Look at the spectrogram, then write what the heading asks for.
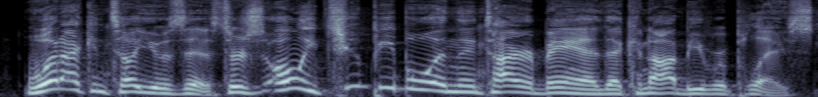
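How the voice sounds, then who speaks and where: Very fast and animated, a man talks in a high pitch in a very clean recording with a silent background. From Alabama, US South. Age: 40s. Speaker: podcast host, real estate agent. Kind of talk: solo podcast monologue.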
